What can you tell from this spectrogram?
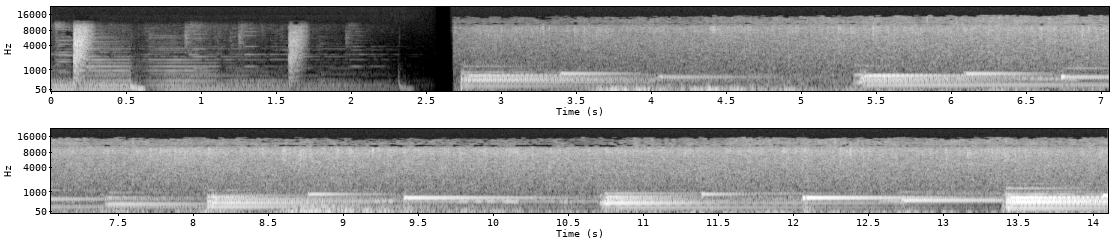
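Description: Steady rain hisses continuously after a brief opening, with gentle sustained musical chords playing over the downpour; no one speaks.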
